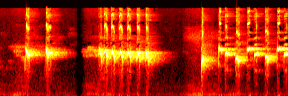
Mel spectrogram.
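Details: Sooty-headed bulbul song used as a lure to set other birds singing: bright whistled phrases near two kilohertz, a pair of clear notes, then a rapid run of bubbling, slightly descending notes, pauses between bursts.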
